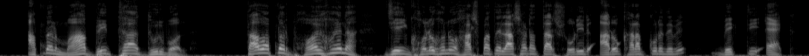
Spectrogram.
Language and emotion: Bengali, fearful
